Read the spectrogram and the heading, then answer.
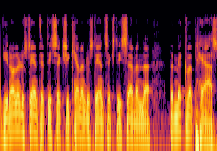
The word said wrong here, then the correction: Mitla Pass: Did I say that right? – Mitla Pass.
